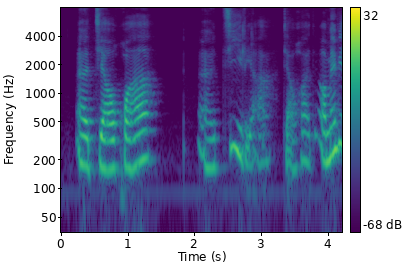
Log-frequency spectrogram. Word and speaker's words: 伎俩: Normally this is pronounced lia, but in this specific example it's pronounced liang.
